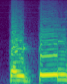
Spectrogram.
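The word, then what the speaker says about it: curtal: Sonnet was written by, ये इन्होंने कर्टेल कर रखा है, वैसे कर्टल है अगर हम देखें तो। हाँ जी ये कर्टल है, स्पेलिंग क्या इसकी बनेगी, सी यू आर टी ए एल, कर्टल, सी यू आर टी ए L, correct बच्चों।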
